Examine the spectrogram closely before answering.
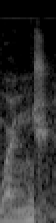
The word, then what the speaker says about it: wenge: much more Adrian waters had a different reason for rejecting the wood and a different pronunciation the first choice for the handrail in particular was a wee a timber called wenge which basically we could have done it in wench if we coulda waited a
